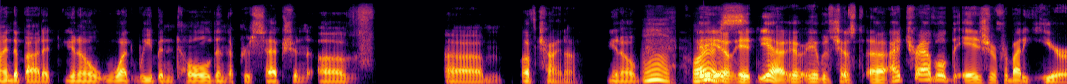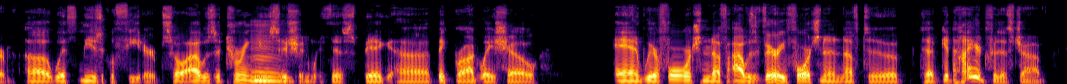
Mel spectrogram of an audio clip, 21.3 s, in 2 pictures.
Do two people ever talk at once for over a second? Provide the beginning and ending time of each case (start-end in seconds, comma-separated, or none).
none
